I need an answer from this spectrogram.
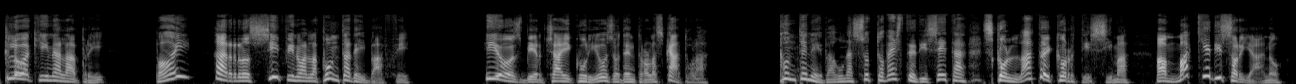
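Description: A man reading a children's storybook aloud in a playful, animated way. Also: on the high side, moderate pace, no room sound, clean studio sound. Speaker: audiobook narrator.

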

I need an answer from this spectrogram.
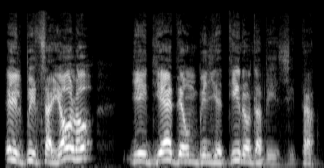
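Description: A man narrating a children's audiobook in an animated storytelling manner. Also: on the high side, normal speed, no echo, studio quality.

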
